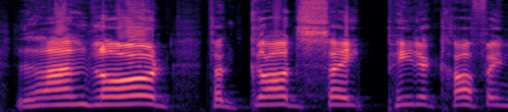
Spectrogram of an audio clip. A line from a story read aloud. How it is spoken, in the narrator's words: shouted I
